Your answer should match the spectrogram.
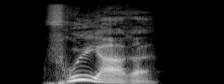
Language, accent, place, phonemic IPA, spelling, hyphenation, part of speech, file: German, Germany, Berlin, /ˈfʁyːˌjaːʁə/, Frühjahre, Früh‧jah‧re, noun, De-Frühjahre.ogg
- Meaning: nominative/accusative/genitive plural of Frühjahr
